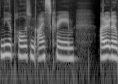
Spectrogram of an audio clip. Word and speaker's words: Neapolitan: yeah um I for the longest time had mispronounced Neapolitan ice cream and I'd always called it Napoleon ice cream even my dad thought it was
